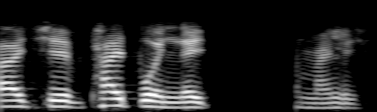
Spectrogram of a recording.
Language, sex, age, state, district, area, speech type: Manipuri, male, 18-30, Manipur, Kangpokpi, urban, conversation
